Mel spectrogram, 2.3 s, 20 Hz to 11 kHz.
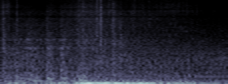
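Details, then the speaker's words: BMW E46 that won't run, after swapping in a replacement purge valve: short burst of low, churning cranking that dies without catching; no start, no idle, leaky vacuum line now suspected rather than purge valve. "Not even like anything. That doesn't even idle anymore."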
